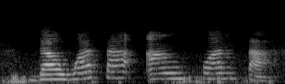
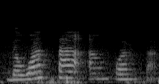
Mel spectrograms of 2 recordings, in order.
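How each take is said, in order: First: "Dawata ang kwarta" said slowly, each syllable clear, "dawata" drawn out; slow teacher demo of "Dawata ang kwarta"; slow model reading. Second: Said in the usual way. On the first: Shown as a demonstration. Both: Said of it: "dawata is accept".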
